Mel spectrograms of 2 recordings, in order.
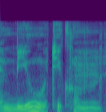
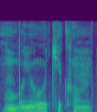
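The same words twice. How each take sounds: First: بيوتكم said bu-yutikum with a u on the ba; damma on the ba. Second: بيوتكم said biyutikum with an i on the ba; بيوتكم with kasra, the common slip. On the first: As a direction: say بيوتكم with the ba rounded, bu. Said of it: "هنا الباء مضمومة وليست مكسورة". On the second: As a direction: say بيوتكم with the ba broken, bi. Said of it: "بكسر الباء". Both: Shown as a demonstration.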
